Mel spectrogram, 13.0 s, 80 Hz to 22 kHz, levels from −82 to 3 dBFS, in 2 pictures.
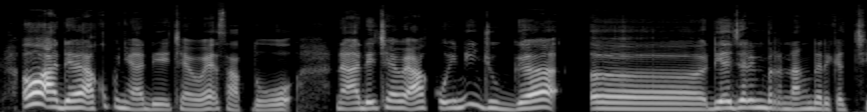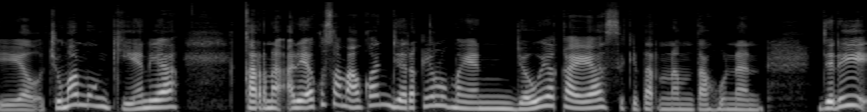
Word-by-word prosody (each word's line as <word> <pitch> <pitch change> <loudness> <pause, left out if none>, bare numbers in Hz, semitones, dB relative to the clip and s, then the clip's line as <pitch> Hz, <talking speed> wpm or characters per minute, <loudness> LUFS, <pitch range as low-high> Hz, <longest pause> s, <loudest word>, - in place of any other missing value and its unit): Oh 380 - +11
ada 245 - +7
aku 300 - -14
punya 195 -7 -3
adik 185 -2 -5
cewek 190 +2 -3
1. 170 +2 -6 0.4
Nah, 205 0 0
adik 220 +1 0
cewek 235 -2 +1
aku 225 -1 +1
ini 315 +8 -5
juga, 230 +1 +3 0.2
eee, 200 -3 0
diajarin 245 +2 +2
berenang 205 -3 -4
dari 200 -2 -4
kecil, 175 -1 -8
cuma 290 +9 +1
mungkin 240 - -5
ya, 265 +2 +2 0.5
karena 235 0 +1
adik 240 +3 +3
aku - - -8
sama 340 -9 0
aku 255 - -10
kan 345 - -10
jaraknya 260 +3 -2
lumayan 215 -6 -3
jauh 205 +4 +3
ya, 315 +1 -1
Kak, 255 -4 +2
ya, 240 +3 +2
sekitar 210 -5 -8
6 185 -1 -7
tahunan. 180 0 -7 0.4
Jadi 275 +8 +1
220 Hz, 170 wpm, -25 LUFS, 195-250 Hz, 0.5 s, Oh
